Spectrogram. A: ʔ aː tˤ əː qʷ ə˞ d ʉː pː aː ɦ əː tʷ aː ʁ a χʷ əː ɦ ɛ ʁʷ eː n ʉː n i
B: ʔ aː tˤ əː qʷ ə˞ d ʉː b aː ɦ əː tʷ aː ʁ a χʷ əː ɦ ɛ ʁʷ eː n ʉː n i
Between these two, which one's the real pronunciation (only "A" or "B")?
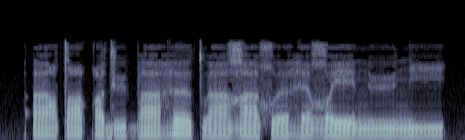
B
